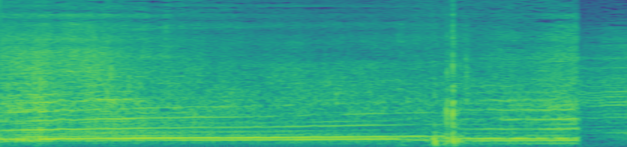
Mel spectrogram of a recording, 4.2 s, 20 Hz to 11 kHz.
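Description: Modified Ford race cars, a Cosworth and an RS2000 Escort, at a circuit race at Anglesey, a sustained loud engine drone with a brief sharp burst near the end before cutting off.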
